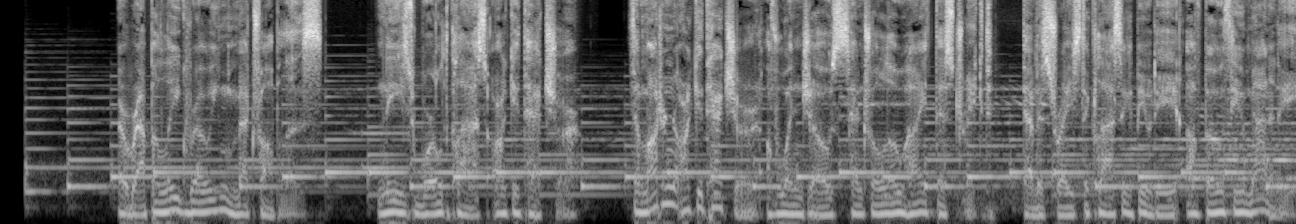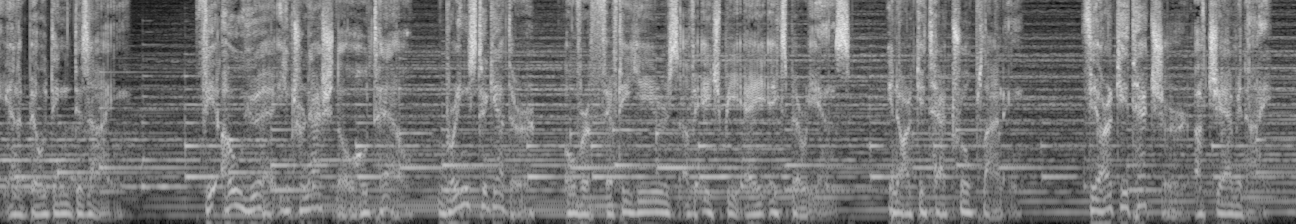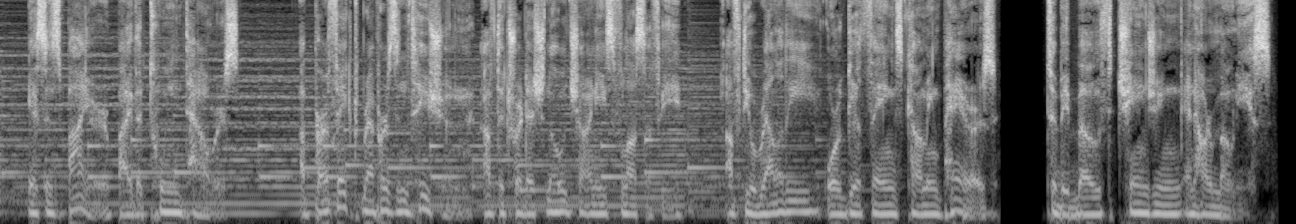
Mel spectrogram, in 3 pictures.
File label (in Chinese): 男英 外语 国内英语 广告感性叙述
